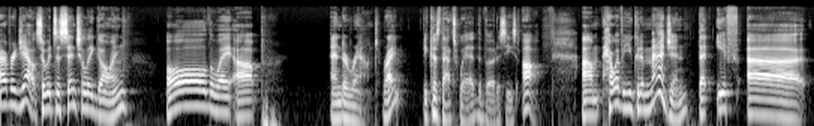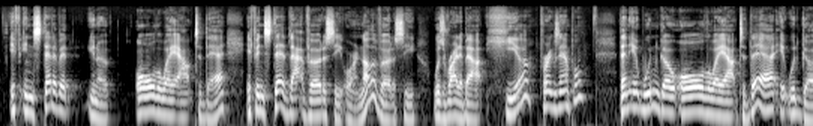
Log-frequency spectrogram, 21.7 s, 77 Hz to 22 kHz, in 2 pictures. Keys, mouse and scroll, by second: 0.1 shift+middle click, 1.6 d, 1.6 click, 4.8 d, 4.9 middle click, 6.9 middle click, 7.9-8.4 scroll down 1, 8.4 scroll up 1, 8.6 shift+middle click, 9.3 middle click, 13.4 scroll down 1, 13.7 scroll up 2, 18.0 click, 18.0 d, 18.5 d, 18.7-20.9 scroll down 1, 18.7 d, 20.9 scroll down 1, 21.2 d, 21.5 click.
